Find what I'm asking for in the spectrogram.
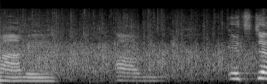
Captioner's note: applause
